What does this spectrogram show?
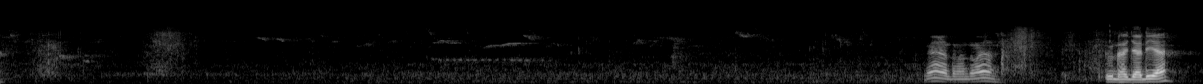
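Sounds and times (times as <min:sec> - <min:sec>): small birds chirping and whistling: 0:00.0 - 0:08.8
brief rustle: 0:10.0 - 0:11.2.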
